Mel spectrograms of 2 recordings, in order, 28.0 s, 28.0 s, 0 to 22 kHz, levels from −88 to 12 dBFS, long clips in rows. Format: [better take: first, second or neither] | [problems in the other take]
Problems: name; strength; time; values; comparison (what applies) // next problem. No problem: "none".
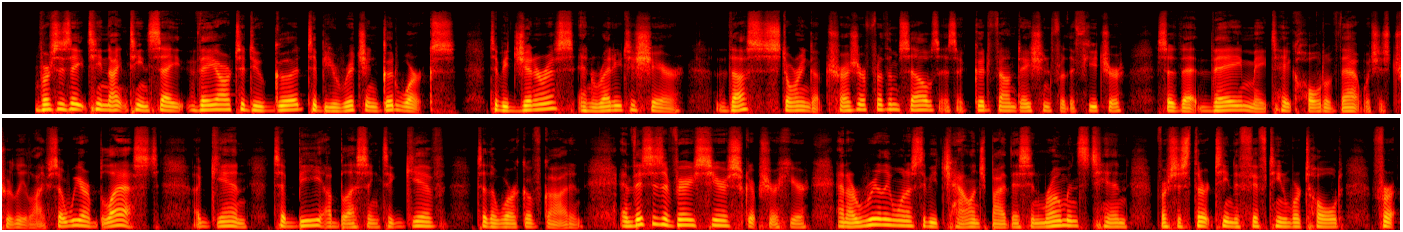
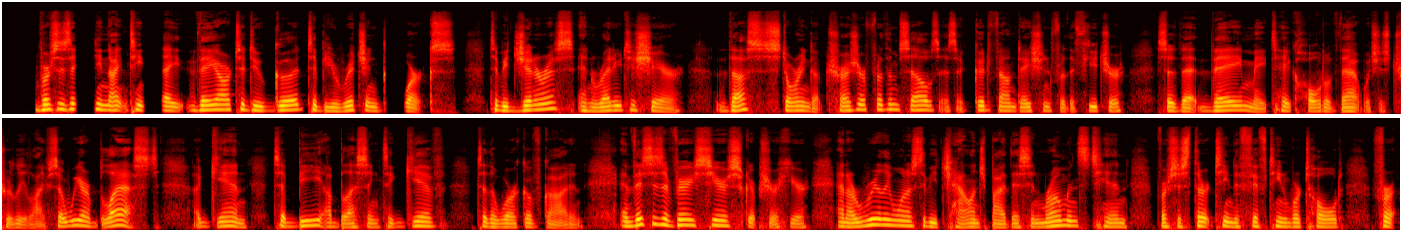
first | audio cutting out; at 0.5 s, at 1.5 s and at 4 s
